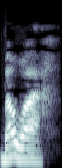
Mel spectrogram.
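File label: "bawah", Indonesian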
